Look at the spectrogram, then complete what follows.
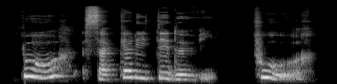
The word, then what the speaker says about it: qualité: Pour sa qualité de vie. Pour. O, oh, oui, make the sound ou. Sa. Sa. Qualité. Here we pronounce everything beside the U after the Q.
